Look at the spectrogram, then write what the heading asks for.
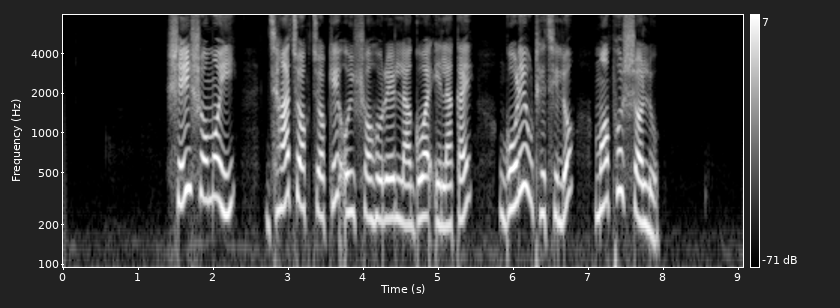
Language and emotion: Bengali, neutral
